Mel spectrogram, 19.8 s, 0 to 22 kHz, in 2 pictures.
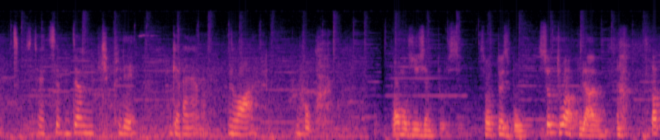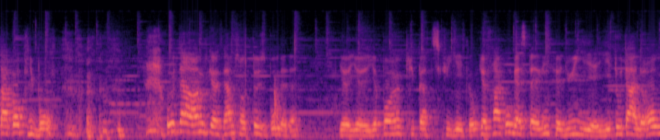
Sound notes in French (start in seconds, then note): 10.8 rires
